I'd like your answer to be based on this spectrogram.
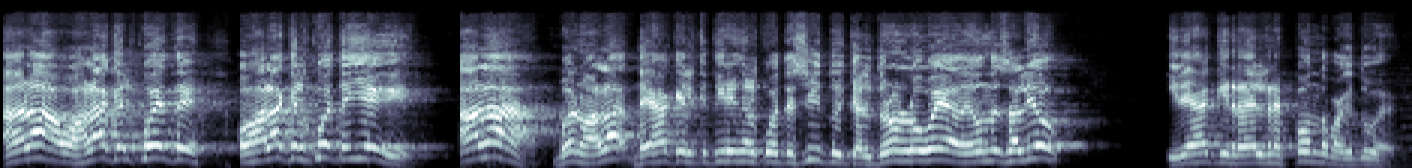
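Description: A man's voice: sits high, expressive, brisk, fairly bright tone. A man, ranting sarcastically and mockingly in a played commentary clip. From Cuba. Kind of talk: online commentary rant.

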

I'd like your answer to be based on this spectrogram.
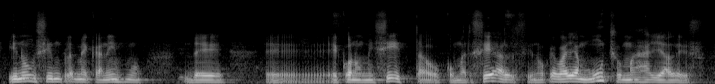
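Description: A man speaks like a scholar in an interview. His voice is mellow and creaky, and he lays out his analysis deliberately, pausing and leaning on key words. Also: fairly low pitch. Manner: deliberate, didactic, with emphatic stresses and pauses. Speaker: academic expert being interviewed. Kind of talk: extended analytical interview answer.

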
